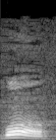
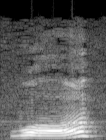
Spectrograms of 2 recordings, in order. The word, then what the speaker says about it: 我: So it goes down at first and then up as you pronounce it. That's what makes this character mean I. The fact that it has a mixed tone. So in pronunciation, you wouldn't just say 我. You would say 我.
